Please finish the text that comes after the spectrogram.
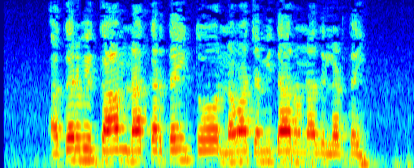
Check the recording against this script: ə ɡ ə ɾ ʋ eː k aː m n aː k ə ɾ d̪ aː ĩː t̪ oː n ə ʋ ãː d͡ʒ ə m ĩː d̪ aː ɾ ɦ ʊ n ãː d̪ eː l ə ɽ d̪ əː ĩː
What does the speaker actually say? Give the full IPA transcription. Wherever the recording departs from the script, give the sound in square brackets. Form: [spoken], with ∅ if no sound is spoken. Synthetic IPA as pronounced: ə ɡ ə ɾ ʋ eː k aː m n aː k ə ɾ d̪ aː ĩː t̪ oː n ə ʋ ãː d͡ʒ ə m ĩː d̪ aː ɾ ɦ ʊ n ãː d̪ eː l ə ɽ d̪ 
